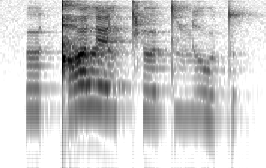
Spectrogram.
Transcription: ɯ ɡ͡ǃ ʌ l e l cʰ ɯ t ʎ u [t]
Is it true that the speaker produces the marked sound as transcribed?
yes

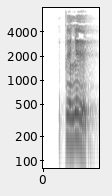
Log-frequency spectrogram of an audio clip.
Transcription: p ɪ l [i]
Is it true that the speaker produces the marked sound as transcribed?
no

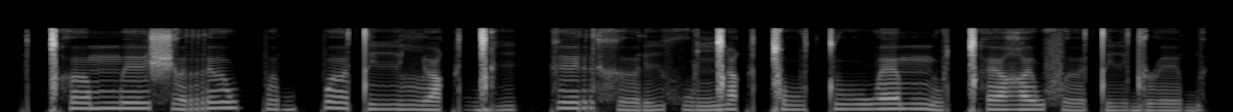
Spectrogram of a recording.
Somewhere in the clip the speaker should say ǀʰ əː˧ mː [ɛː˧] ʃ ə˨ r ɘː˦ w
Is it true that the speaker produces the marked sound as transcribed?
no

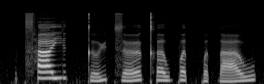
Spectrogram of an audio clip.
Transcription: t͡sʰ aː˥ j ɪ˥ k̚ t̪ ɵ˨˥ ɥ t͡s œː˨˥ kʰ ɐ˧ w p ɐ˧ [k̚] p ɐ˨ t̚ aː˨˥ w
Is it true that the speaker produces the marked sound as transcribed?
no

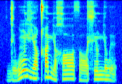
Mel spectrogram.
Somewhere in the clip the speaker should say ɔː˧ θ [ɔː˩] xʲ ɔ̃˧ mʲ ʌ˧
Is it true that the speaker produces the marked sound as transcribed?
yes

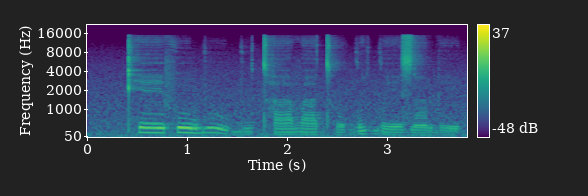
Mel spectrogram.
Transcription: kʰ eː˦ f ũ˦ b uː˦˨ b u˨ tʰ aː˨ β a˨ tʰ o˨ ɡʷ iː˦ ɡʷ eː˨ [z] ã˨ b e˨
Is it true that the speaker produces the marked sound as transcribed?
yes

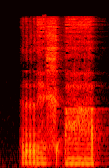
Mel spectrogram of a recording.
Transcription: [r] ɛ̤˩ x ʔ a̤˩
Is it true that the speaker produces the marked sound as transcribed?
yes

